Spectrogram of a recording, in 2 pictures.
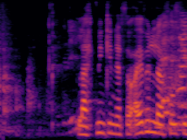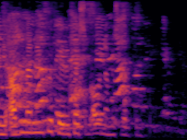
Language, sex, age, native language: Icelandic, female, 40-49, Icelandic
